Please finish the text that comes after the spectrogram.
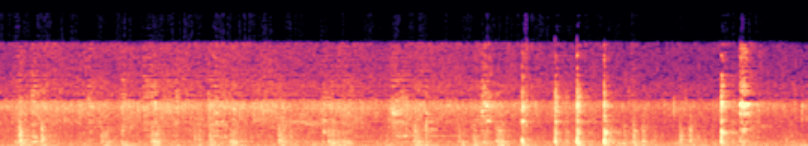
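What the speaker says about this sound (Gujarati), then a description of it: "અને ટામેટાને પણ આપણે ખૂબ જ એવું સરસ પકવી લઈશું, જેથી કરીને અને તેલ એકદમ સરસ છૂટું પડી જાય" Tomatoes frying in oil with onions and garlic-ginger-chili paste, stirred with a spoon that scrapes and taps the pan in quickening clinks over a constant sizzle, close up with no talking.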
